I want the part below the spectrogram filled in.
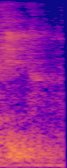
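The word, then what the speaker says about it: peaq: and Ethereum, it would be a coin called Peak.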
